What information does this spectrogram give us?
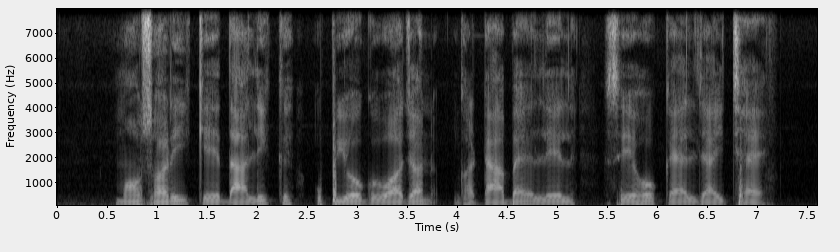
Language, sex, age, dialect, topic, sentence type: Maithili, male, 18-24, Eastern / Thethi, agriculture, statement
